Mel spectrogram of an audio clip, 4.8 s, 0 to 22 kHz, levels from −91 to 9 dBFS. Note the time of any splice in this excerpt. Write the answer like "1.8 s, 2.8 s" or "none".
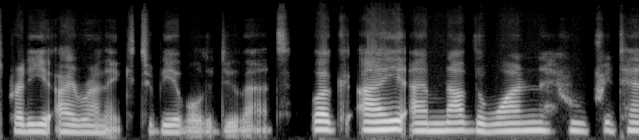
2.1 s

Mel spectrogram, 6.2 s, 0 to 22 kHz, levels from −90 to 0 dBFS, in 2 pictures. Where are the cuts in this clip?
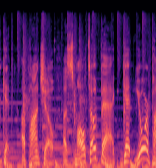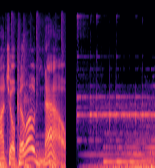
2.3 s, 4.4 s

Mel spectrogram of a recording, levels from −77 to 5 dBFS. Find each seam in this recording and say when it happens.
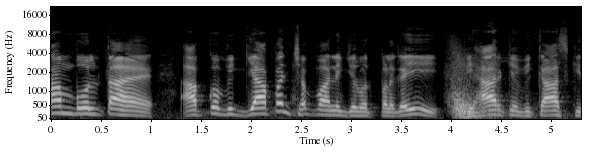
4.0 s

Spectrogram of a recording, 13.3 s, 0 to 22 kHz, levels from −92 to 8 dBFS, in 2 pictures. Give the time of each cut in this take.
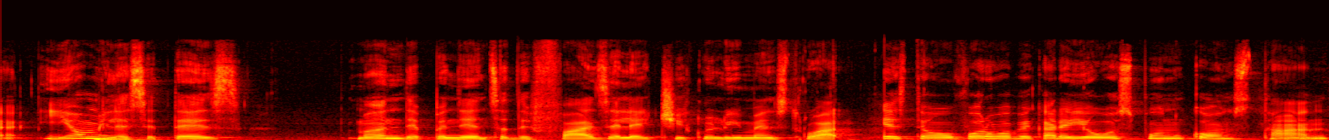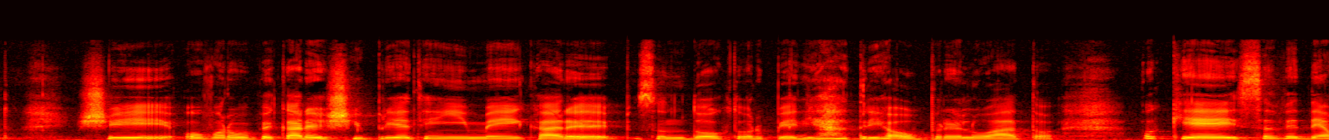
4.4 s

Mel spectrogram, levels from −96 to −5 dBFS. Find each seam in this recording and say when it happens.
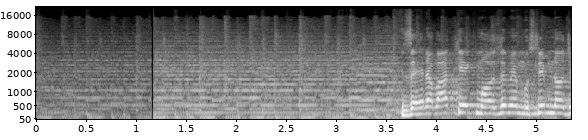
1.1 s, 3.4 s

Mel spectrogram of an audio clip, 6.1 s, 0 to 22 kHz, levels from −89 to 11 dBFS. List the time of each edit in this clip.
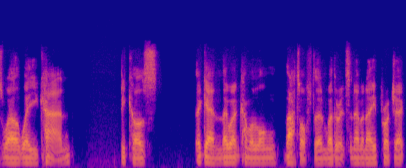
none

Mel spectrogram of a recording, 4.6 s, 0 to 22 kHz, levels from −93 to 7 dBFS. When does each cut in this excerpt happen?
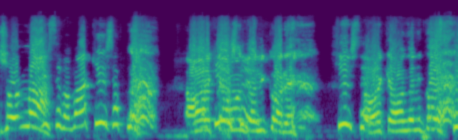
none

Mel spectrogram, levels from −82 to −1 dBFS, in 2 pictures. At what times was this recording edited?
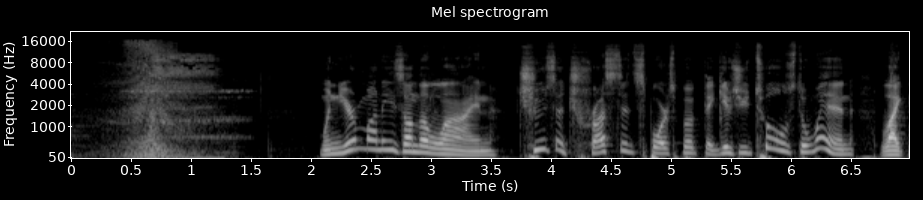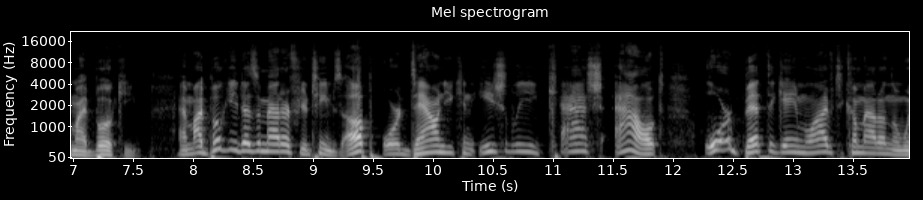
1.2 s

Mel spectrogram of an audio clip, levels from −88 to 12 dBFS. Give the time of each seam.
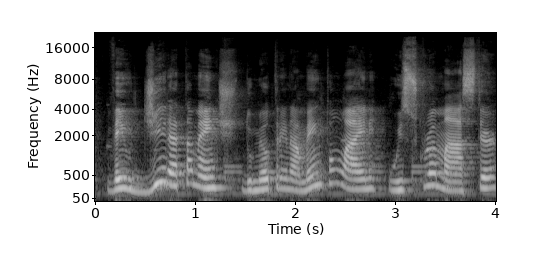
none

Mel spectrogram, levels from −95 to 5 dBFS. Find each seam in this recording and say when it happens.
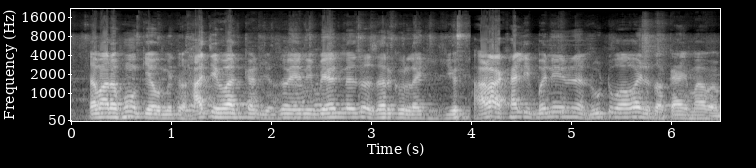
4.0 s

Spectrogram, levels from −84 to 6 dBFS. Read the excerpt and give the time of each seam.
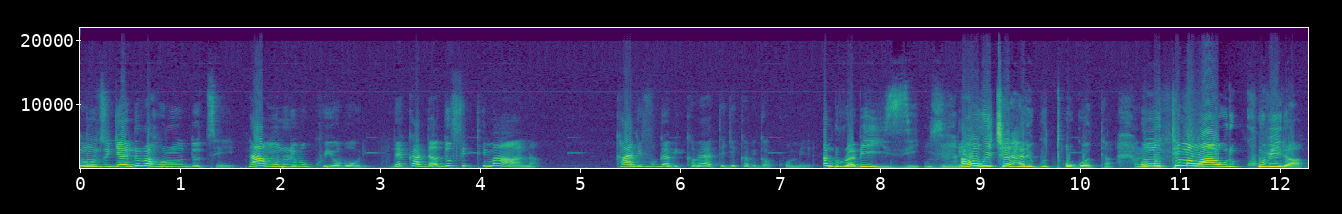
7.4 s

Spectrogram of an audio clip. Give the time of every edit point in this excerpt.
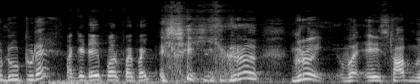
none

